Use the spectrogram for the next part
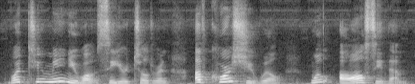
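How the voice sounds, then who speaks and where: A woman voicing an innocent, eager young male pig in an audiobook, pitched higher and full of questions. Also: expressive, normal speed, natural voice. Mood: excited. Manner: higher, wide-eyed, asks many questions. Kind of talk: audiobook character voice.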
